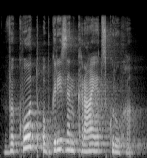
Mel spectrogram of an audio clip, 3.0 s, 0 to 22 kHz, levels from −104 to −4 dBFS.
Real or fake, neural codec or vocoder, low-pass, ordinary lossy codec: real; none; 14.4 kHz; none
